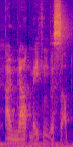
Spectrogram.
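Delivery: usual speaking voice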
